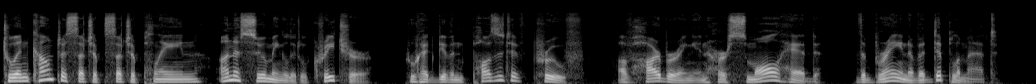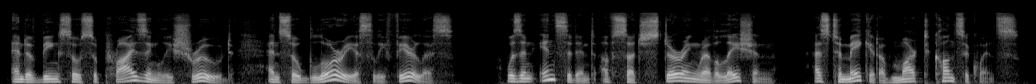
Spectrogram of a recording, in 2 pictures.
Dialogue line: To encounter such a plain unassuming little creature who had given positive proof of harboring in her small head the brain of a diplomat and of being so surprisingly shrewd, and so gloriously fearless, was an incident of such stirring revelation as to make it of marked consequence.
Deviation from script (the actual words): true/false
true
